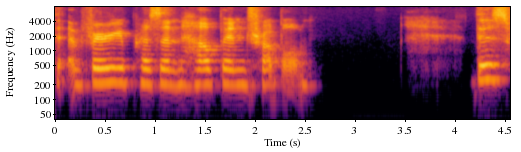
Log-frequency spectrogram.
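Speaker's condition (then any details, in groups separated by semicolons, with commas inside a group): ALS; tongue fasciculations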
